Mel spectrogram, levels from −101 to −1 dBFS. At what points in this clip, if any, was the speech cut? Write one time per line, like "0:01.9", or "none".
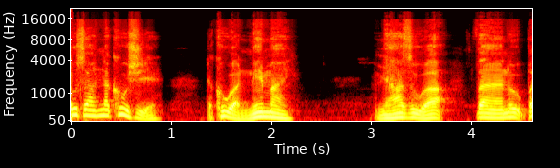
0:00.9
